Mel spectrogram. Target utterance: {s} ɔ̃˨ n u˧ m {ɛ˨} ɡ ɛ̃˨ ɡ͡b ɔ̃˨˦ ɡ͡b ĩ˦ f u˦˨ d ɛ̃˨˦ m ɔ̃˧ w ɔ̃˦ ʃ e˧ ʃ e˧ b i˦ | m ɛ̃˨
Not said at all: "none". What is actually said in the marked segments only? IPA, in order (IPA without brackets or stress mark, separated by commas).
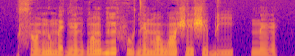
s, ɛ˨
